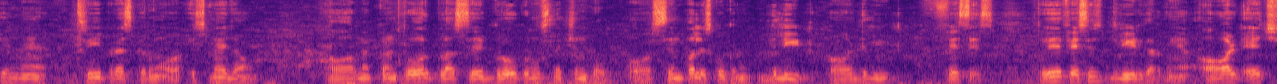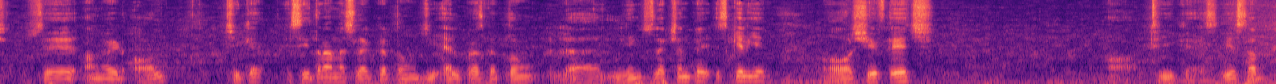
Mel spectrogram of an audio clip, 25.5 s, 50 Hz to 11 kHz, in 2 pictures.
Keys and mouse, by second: 1.7 3, 2.1 click, 4.7 ctrl+KP_Add, 10.2 Delete, 11.0-13.0 middle drag, 13.0 alt+h, 13.9-18.2 ctrl+middle drag, 18.2 l, 20.6 l, 21.9 shift+h, 22.6-25.5 middle drag.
